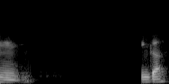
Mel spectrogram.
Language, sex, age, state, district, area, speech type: Telugu, male, 45-60, Andhra Pradesh, Nellore, urban, conversation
